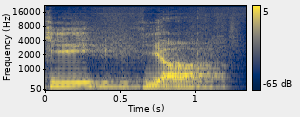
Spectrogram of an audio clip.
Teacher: य का जो उच्चारण स्थान है वो है तालु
